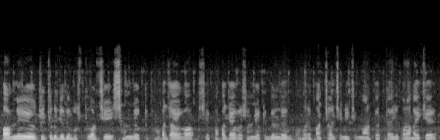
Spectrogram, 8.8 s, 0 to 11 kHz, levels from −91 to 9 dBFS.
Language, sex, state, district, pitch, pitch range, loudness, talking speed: Bengali, male, West Bengal, Dakshin Dinajpur, 140 Hz, 135-145 Hz, -22 LUFS, 170 wpm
